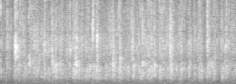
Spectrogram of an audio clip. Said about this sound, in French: On peut l'applaudir.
